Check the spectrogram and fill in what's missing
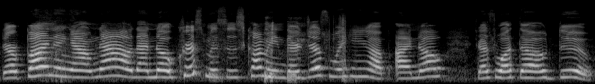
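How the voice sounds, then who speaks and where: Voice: very high voice, steady tone, unhurried, pushed and bright, a little hiss or hum, heavily acted. A child voicing a sly, mean, grumpy male creature in a storybook play, with theatrical scheming. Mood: gloating. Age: child performer.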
